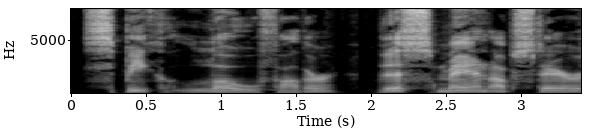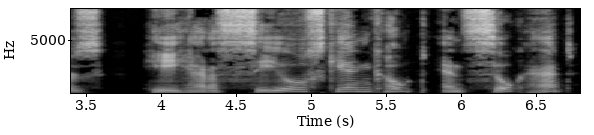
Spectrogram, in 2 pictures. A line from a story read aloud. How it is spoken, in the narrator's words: dropping his voice, he said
